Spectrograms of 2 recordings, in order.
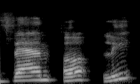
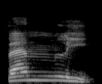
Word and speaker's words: family: Significa que hay personas que los pronuncian como family, 3 sílabas, family, y hay personas que la pronuncian sin el schwa, como family, sin el schwa.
